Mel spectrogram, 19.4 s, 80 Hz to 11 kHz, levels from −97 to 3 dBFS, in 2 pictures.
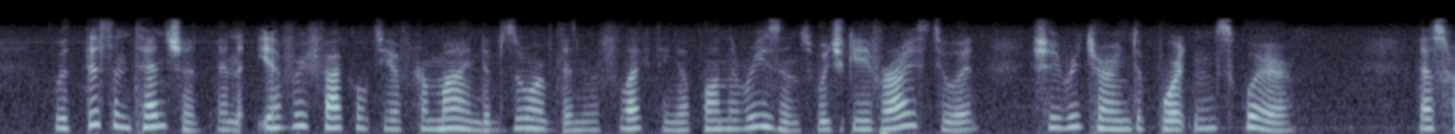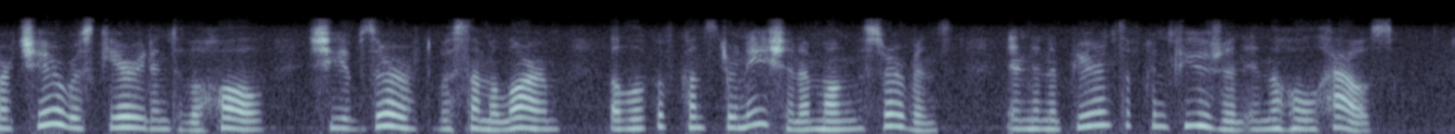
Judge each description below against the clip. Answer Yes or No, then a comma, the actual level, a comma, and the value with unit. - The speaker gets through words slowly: No, average, 165 wpm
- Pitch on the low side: No, high, 225 Hz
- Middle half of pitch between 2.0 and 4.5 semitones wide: Yes, average, 3.6 semitones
